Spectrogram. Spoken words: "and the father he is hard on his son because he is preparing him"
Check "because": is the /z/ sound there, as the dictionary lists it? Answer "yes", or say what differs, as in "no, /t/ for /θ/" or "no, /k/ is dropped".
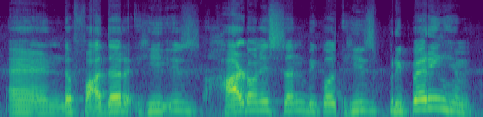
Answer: no, /z/ is dropped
